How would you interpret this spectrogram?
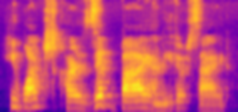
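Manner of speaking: ordinary delivery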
